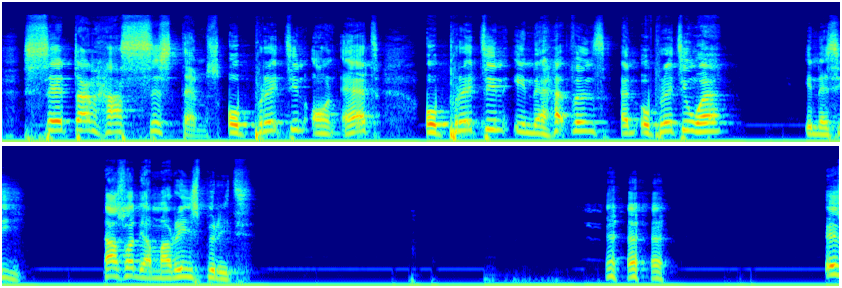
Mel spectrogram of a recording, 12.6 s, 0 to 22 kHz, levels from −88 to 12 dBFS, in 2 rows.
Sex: male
